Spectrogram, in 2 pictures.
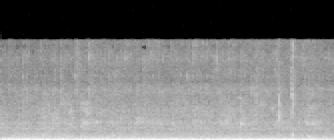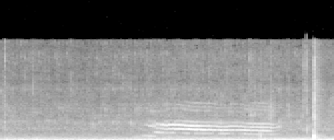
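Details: Domestic cat giving a single drawn-out meow late in the recording, lasting just over a second and sliding gently downward at the end, against a steady low hum and rumble.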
